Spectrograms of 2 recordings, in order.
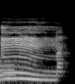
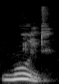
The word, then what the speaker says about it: mud: Pero cuando nos topamos con una palabra nueva, como por ejemplo, Mud. tendemos a pronunciar en español y un principiante diría mood, ¿sí? Sin embargo, esta letra suena.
